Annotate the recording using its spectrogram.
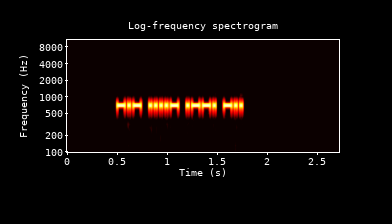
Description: Morse code, heard as a keyed tone, about 46 wpm, 700 Hz. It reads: K4PD
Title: USA Call Signs - 4 Characters - 45wpm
